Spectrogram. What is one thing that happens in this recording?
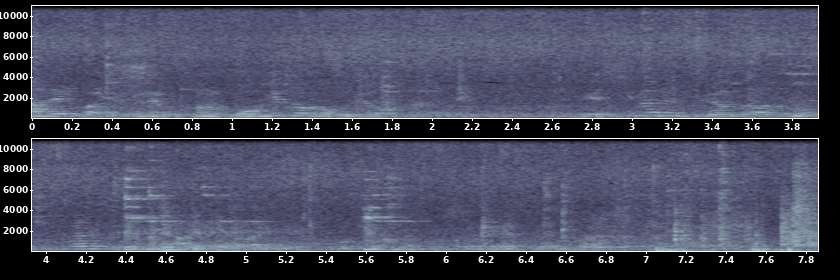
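Chopsticks and dishes clink against one another.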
